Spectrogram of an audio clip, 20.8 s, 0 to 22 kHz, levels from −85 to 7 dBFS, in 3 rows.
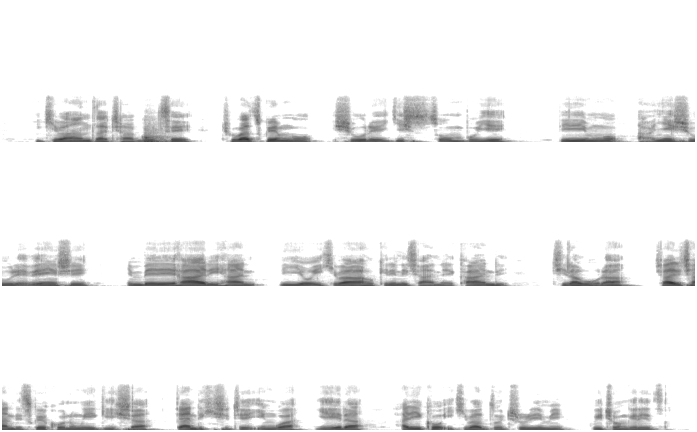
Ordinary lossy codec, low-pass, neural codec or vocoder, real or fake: Opus, 64 kbps; 7.2 kHz; none; real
